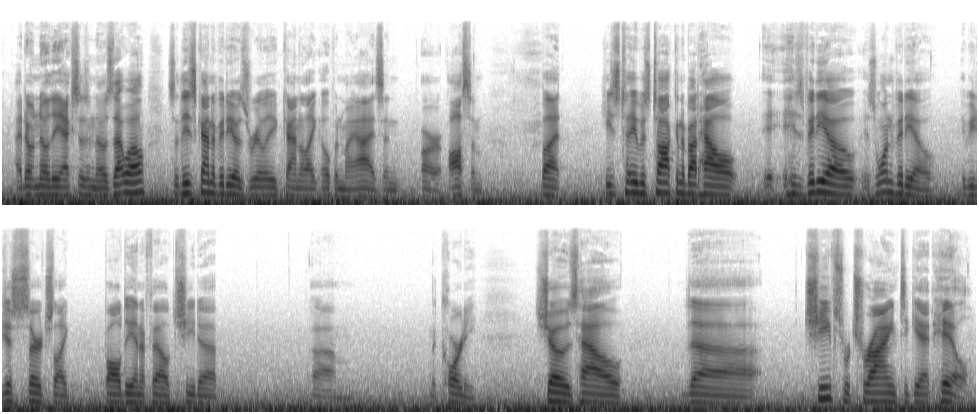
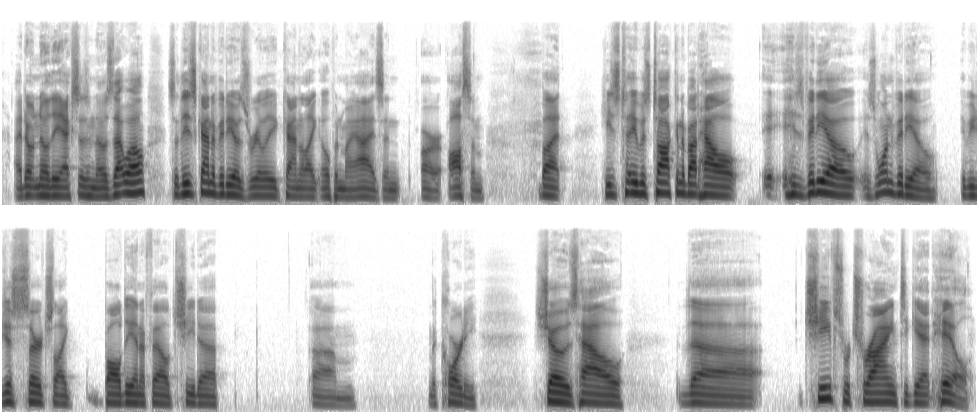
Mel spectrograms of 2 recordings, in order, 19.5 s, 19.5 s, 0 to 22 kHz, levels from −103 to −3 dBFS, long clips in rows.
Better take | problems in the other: second | low rumble; faint; throughout; 25 dB below the speech

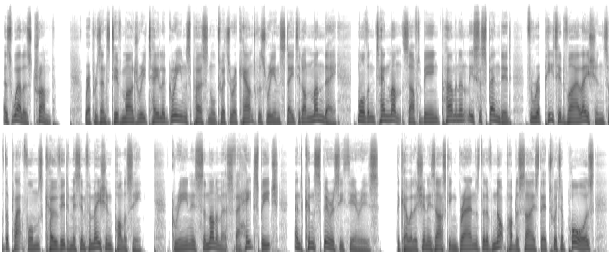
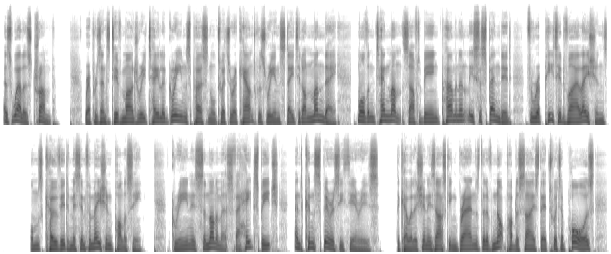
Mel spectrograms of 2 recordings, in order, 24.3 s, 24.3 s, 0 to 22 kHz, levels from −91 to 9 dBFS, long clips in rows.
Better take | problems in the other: first | audio cutting out; at 12 s for 0.5 s

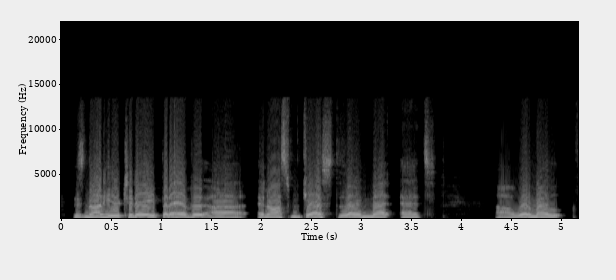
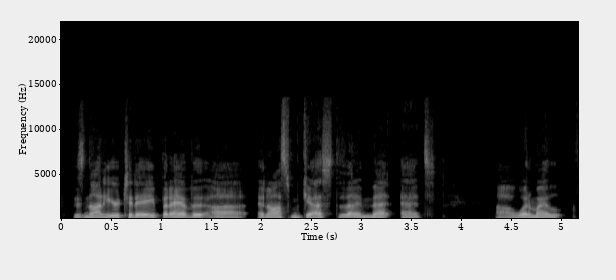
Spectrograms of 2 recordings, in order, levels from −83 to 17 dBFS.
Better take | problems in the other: second | distortion; heavy; 19% of the sound clipped

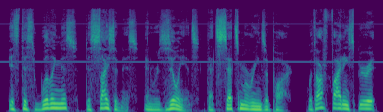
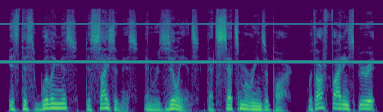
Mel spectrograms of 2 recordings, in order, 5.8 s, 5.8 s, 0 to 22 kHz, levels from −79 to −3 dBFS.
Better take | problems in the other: first | high-pitched whine; loud; throughout; 2.5 kHz, 7 dB below the speech; faint in the first

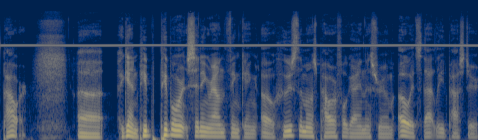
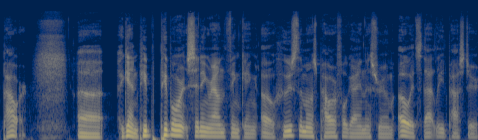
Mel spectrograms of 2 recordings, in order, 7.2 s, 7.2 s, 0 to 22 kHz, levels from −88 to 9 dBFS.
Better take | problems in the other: second | high-pitched whine; loud; throughout; 6 kHz, 9 dB below the speech

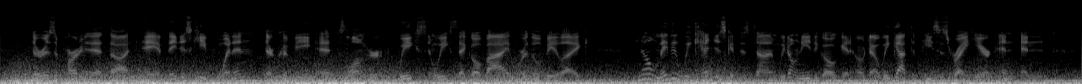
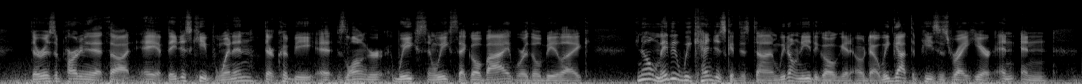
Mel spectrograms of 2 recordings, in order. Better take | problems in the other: second | low rumble; loud; throughout; 1 dB below the speech; faint in the second

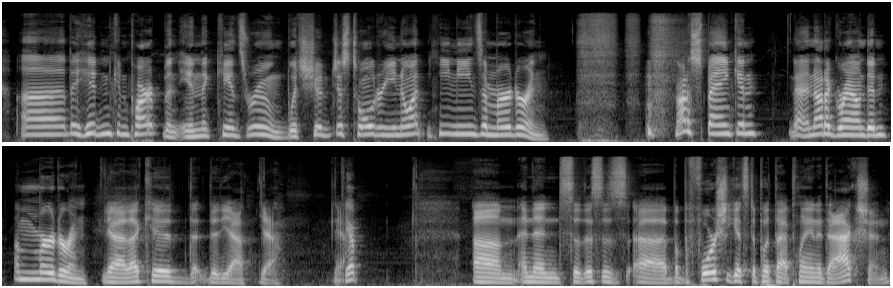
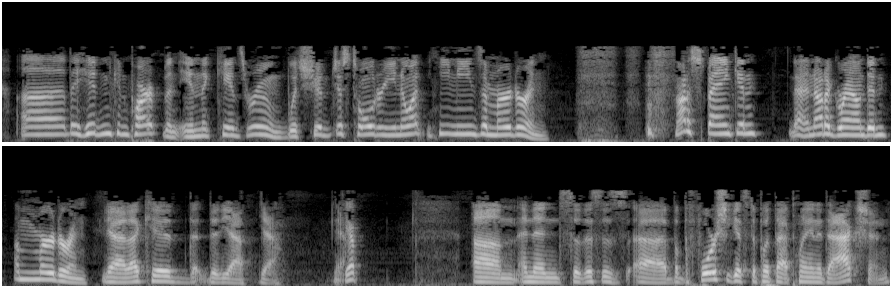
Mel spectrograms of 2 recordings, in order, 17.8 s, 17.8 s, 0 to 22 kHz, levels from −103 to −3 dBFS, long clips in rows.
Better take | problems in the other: first | garbled, watery; slightly; nothing above 6 kHz

